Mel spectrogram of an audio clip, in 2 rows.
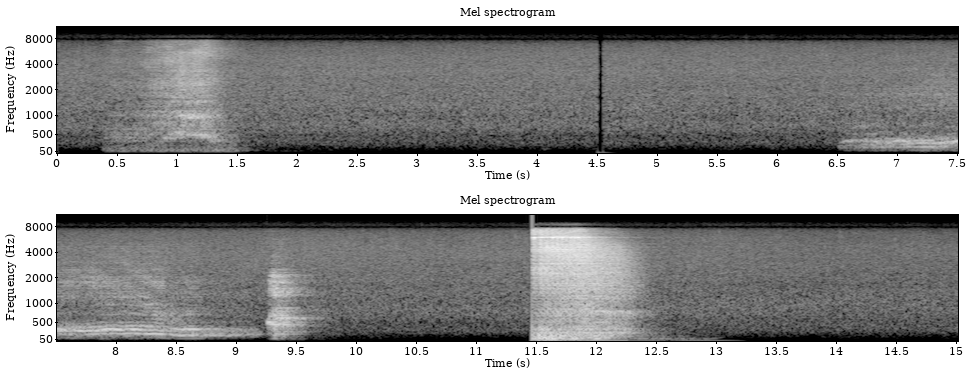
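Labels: At the start, there is the sound of a zipper. Afterwards, about 7 seconds in, you can hear a motorcycle. Next, about 9 seconds in, a dog is heard. Finally, about 11 seconds in, the loud sound of glass is audible.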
